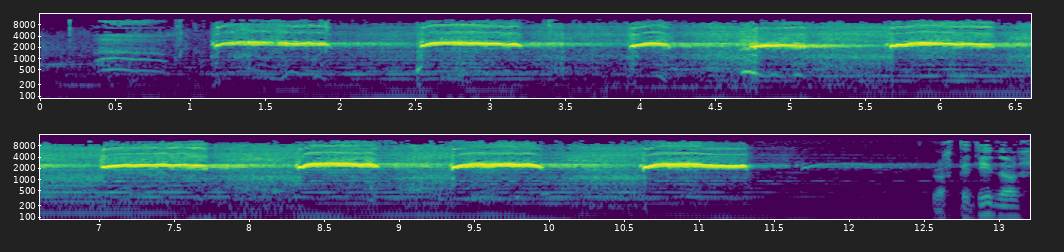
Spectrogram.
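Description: In the film Titanic, Rose, swimming in the sea, blows a whistle taken from a dead officer's mouth. It sounds in about eight short, shrill blasts with brief gaps, the high pitch wavering shakily as each blast starts and fades over a low, murky background.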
